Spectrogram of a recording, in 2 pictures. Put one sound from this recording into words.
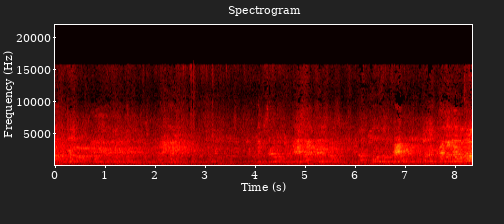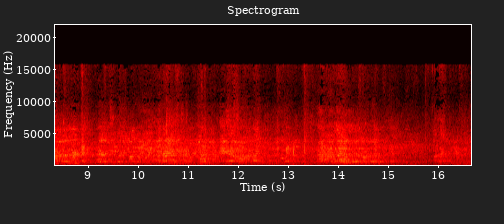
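A crowd of men and women shouts and cheers in a large echoing hall.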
